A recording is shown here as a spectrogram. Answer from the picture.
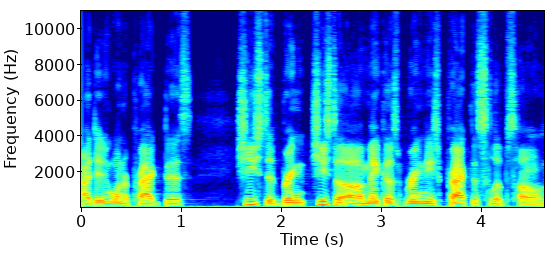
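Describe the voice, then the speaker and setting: A man with an American accent and an unremarkable speaking voice, medium in pitch, at a fairly quick pace, in a dry, close sound with no echo against a quiet background. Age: young. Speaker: violinist and internet entrepreneur. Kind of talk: interview conversation.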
